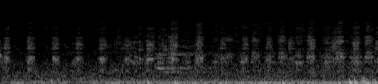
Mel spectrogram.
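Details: Male pocket American Bully dogs kept at a kennel in Romania pant hard and fast, with short breathy puffs repeating almost four times a second over low rumbling noise.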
